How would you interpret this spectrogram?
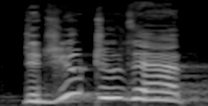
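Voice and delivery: high, loud stern demand; severe question. A narrator's reading. Owl rebukes Pooh after the house falls, loud stern demand. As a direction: demand an answer like a cross schoolmaster. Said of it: "said Owl severely".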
